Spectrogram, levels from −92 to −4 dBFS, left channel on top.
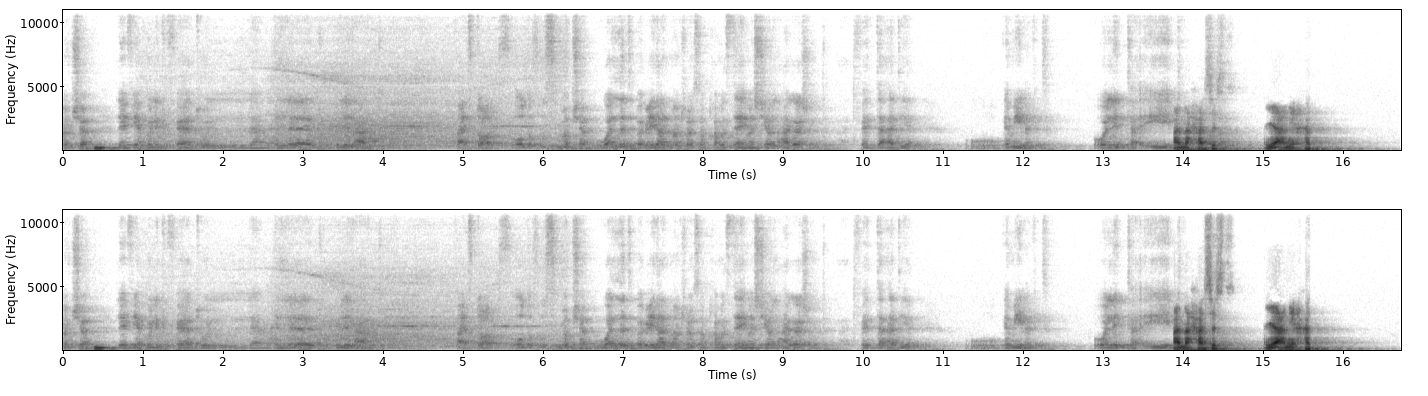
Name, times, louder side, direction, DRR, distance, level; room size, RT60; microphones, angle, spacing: voice 1, 0.0-4.3 4.7-10.6 11.3-12.3 12.9-14.6, equal, 10° left, -6 dB, 3.9 m, -43 dB
sound 1, 0.9-6.3, left 1 dB, 30° left, 4.5 m, -50 dB
voice 2, 13.9-14.5 15.0-15.6, right 4 dB, 45° right, 13 dB, 0.4 m, -23 dB
19.5 x 9.0 x 3.6 m, 1.5 s
head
